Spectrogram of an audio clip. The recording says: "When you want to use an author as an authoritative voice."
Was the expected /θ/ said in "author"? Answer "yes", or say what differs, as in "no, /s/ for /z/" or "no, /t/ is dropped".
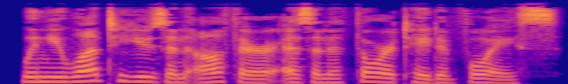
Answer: yes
